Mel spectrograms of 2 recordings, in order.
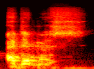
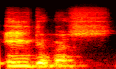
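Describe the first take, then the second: First: Oedipus with a short E first, ED-i-pus; rejected pronunciation. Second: Oedipus as EE-di-pus, long EE first; English pronunciation. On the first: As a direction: open Oedipus on a short vowel, not EE. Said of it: "some other people pronounce it like this". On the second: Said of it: "in, uh, English we say". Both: Shown as a demonstration.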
